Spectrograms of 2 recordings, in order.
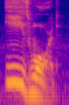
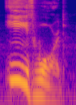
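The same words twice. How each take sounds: First: Second reversed read of the name; backwards speech. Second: Name said in reverse; slow, low reversed Pokemon name; backwards speech. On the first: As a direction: repeat the reversed name, steady. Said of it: "I'm gonna say it twice". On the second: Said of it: "I'm gonna say a Pokemon's name in reverse". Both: Shown as a demonstration.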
